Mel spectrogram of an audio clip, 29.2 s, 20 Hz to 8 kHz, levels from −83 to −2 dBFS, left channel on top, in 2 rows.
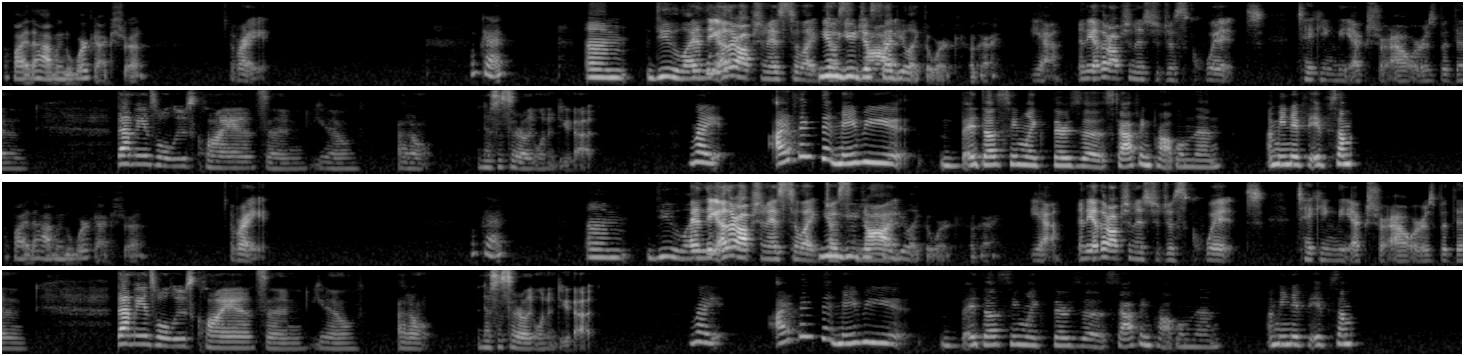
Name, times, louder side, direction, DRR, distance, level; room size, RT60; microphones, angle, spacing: voice 1, 0.0-1.4 4.7-5.0 5.8-7.2 8.2-9.9 21.5-21.8 22.3-23.7 24.0-26.8 27.2-28.1, left 7 dB, 90° left, 0.4 m, -34 dB
voice 2, 2.3-2.6 6.9-8.9 10.3-12.6 12.9-18.1 18.5-18.9 19.3-20.5, right 5 dB, 30° right, 0.6 m, -32 dB
4.5 x 2.3 x 2.2 m
head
